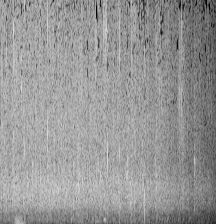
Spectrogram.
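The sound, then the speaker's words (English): An audience applauds steadily, dense clapping forming a bright, continuous wash of sound that holds fairly level for a few seconds, with a brief low vocal whoop near the start. The round of applause is for Melissa, who could not attend that evening. “Let's have a round of applause for Melissa.”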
